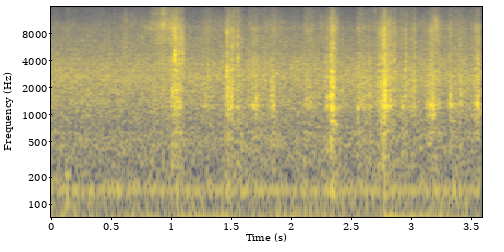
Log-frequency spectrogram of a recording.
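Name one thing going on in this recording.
A pepper grinder crunches in quick bursts.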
